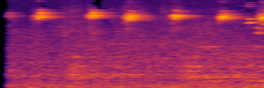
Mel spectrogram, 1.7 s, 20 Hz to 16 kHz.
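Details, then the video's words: European goldfinch from Macedonia, recorded 7 July 2011, singing in the Suki Makedonski style: a brief run of thin, very high chirps repeated about every third of a second over a faint steady hiss. "Suki Makedonski-Carduelis carduelis"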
